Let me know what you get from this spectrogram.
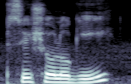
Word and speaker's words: Psychologie: For the Aussprache, pronunciation, Psychologie, with the P and the umlaut for the Y, say it again, Psychologie, klinische, clinical, klinische, Master, or Master, insgesamt, Monate, stress on Mon.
